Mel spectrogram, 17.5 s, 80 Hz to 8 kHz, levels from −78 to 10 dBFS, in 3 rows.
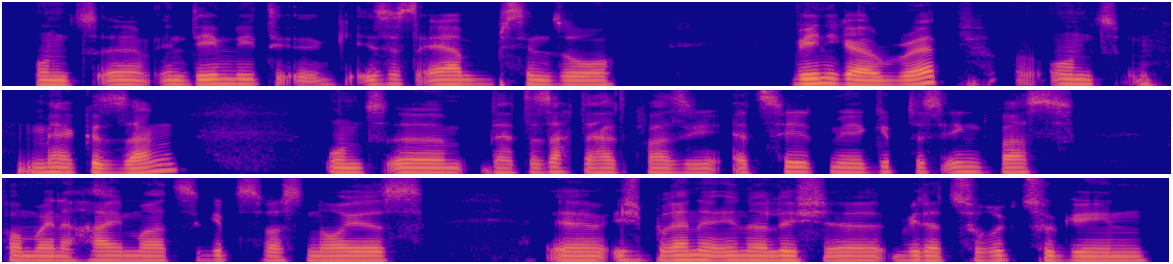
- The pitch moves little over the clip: Yes, narrow, 1.4 semitones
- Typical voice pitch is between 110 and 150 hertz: Yes, low, 120 Hz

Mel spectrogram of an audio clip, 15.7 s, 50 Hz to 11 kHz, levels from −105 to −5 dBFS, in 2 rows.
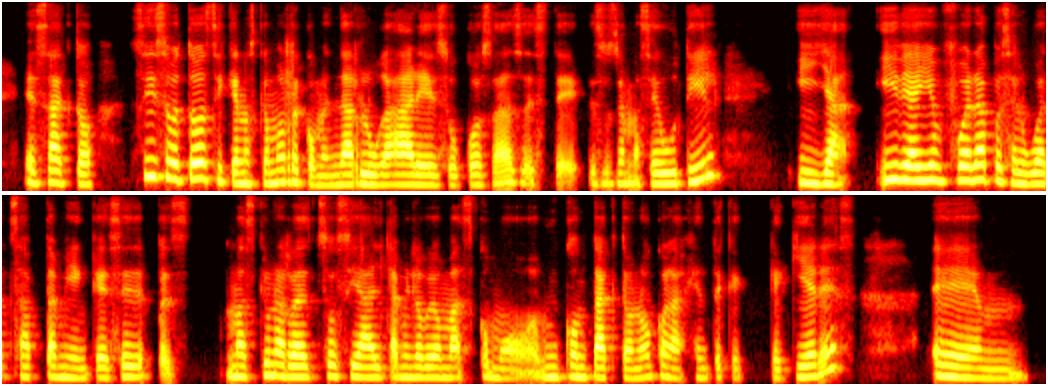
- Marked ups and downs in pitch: No, average, 3.3 semitones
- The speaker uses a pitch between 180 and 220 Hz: Yes, medium, 185 Hz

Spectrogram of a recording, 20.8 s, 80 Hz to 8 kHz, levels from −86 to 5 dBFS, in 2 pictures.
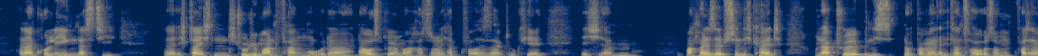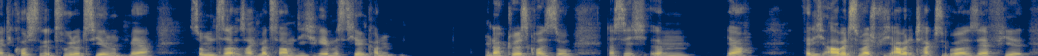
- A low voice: Yes, low, 115 Hz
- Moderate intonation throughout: No, narrow, 1.7 semitones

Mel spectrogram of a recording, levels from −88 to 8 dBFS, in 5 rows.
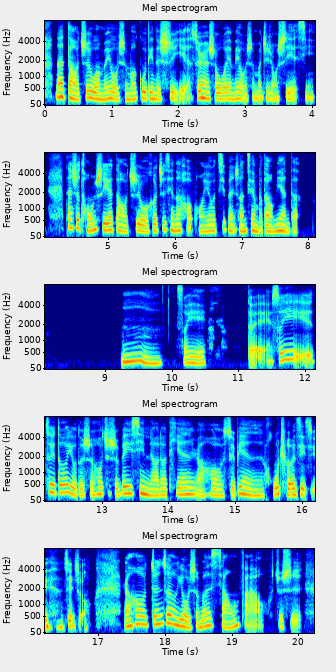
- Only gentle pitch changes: No, average, 3.5 semitones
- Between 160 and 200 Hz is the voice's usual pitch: Yes, medium, 185 Hz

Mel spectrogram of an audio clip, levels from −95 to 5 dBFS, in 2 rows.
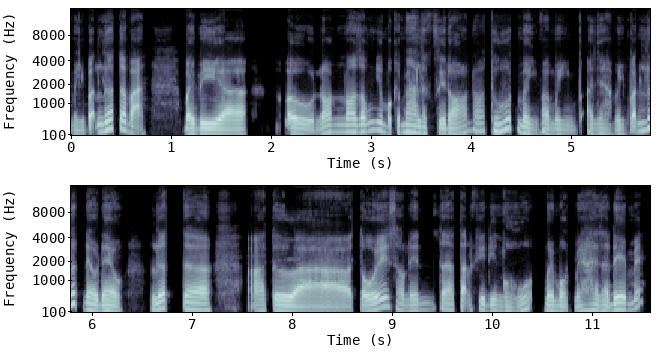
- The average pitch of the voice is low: Yes, low, 125 Hz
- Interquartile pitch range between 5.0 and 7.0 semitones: Yes, wide, 5.6 semitones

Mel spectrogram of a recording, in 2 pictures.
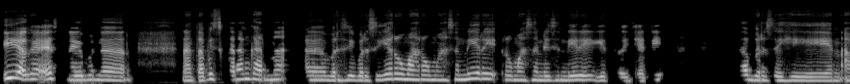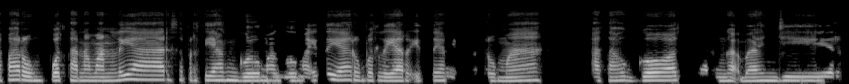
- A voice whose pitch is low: No, medium, 185 Hz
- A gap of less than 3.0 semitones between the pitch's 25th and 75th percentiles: Yes, narrow, 2.6 semitones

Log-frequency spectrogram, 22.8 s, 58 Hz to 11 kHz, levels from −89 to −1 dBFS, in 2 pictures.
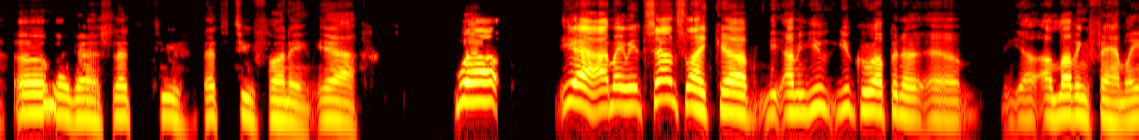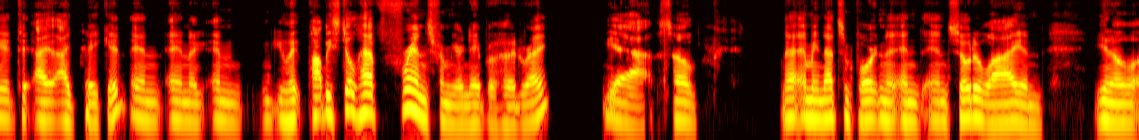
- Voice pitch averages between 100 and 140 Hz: Yes, low, 135 Hz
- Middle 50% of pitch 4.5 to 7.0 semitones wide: Yes, average, 5.3 semitones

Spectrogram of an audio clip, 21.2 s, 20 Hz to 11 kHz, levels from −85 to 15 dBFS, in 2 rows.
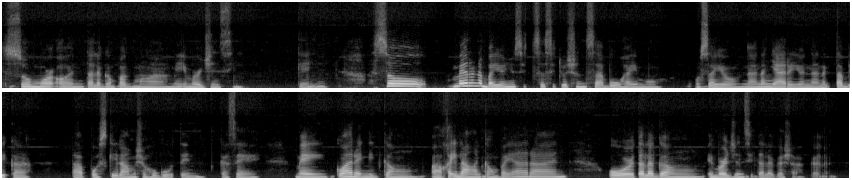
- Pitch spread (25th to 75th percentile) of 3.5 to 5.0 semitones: No, average, 2.9 semitones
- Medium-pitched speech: No, high, 195 Hz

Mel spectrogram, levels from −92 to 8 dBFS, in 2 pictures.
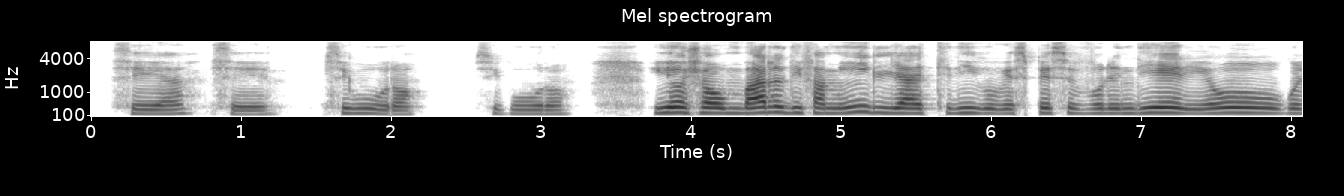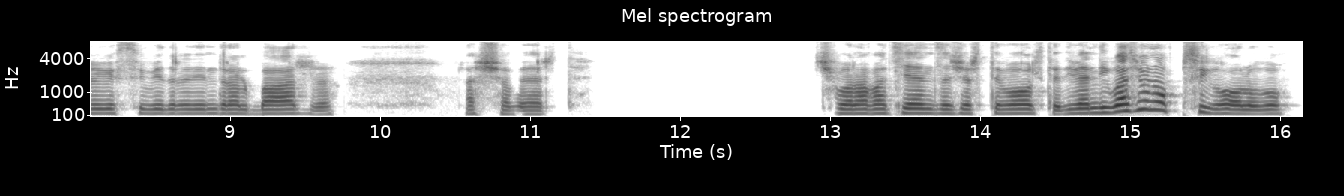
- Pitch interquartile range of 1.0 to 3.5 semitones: Yes, narrow, 2.6 semitones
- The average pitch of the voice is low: No, medium, 175 Hz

